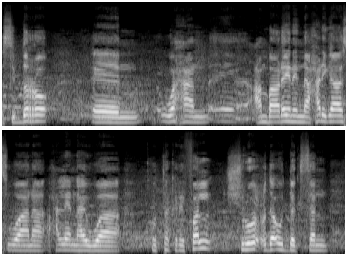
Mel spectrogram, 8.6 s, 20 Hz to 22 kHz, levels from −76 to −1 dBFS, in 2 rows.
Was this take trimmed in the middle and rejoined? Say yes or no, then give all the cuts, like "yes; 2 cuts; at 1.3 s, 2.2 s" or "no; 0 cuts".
no; 0 cuts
